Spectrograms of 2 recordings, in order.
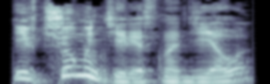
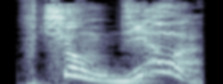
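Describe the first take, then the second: First: Said in the usual way. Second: High, indignant outcry; wailing yell. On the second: A narrator's reading. Цира outraged by his question, wailing anew. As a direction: echo the question back in a raised, outraged wail. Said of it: "завопила она с новой силой".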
